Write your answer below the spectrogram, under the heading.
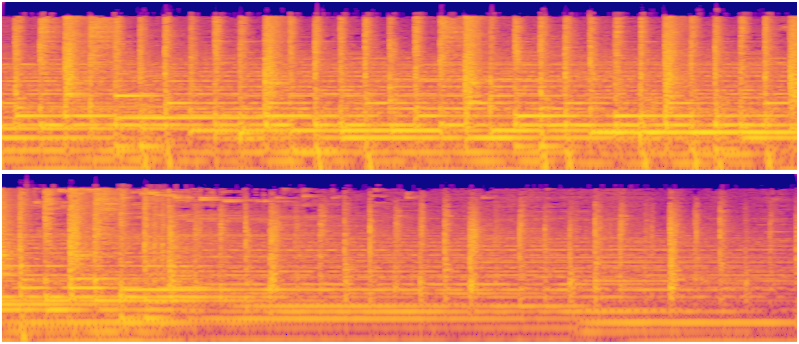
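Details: Loud electronic music with a fast, steady drum beat and synth tones, which thins out after about seven seconds; no animal voices are heard.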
